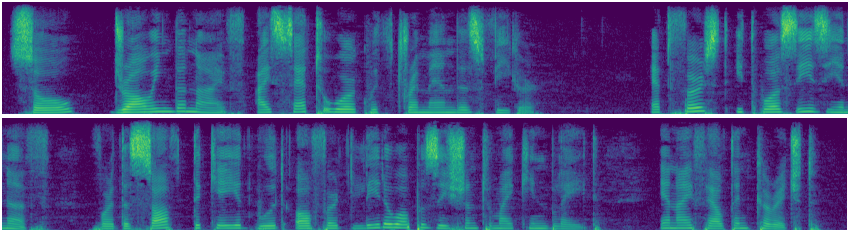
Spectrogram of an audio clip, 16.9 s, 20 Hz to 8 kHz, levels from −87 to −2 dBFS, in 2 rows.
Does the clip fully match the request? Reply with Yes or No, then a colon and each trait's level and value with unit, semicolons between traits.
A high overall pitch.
No: medium, 180 Hz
